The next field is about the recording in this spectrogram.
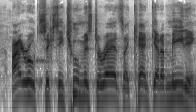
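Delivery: put-on old showbiz man voice, pitched very high. Imitating one of those old entertainment industry guys: imitating an old entertainment industry guy. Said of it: "I sound like an old man".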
